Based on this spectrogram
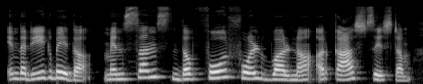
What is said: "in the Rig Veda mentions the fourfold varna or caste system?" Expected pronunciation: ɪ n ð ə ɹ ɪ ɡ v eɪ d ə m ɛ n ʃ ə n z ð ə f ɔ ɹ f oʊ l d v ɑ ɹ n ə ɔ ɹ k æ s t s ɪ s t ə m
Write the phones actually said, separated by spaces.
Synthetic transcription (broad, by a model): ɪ n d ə ɹ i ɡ b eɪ d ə m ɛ n s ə n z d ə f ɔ ɹ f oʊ l d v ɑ ɹ n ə ɔ ɹ k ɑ s t s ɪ s t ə m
